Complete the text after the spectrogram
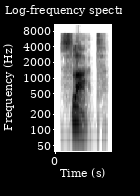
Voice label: "slot", pronounce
